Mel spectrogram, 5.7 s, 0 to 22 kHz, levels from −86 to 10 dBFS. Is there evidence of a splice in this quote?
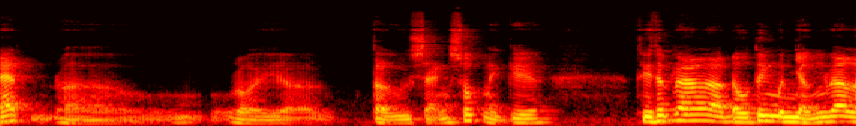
no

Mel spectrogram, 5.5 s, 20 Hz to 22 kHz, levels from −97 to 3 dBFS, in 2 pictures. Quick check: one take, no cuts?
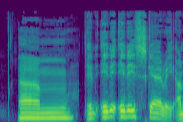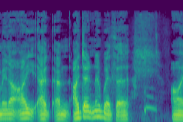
no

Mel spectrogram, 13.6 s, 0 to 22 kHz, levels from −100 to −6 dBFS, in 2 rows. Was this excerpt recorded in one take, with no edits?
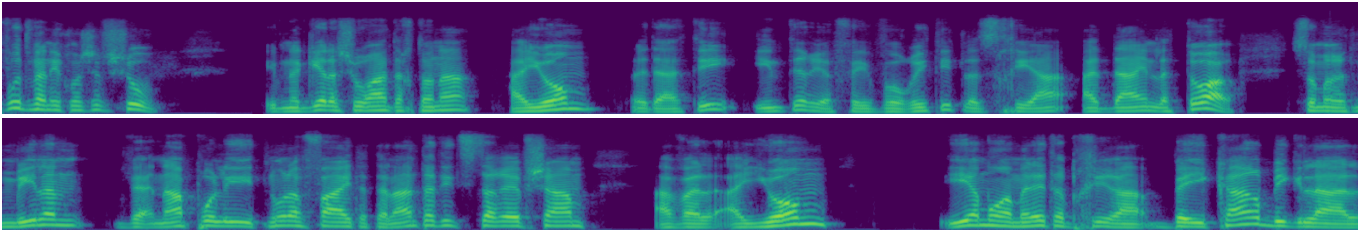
yes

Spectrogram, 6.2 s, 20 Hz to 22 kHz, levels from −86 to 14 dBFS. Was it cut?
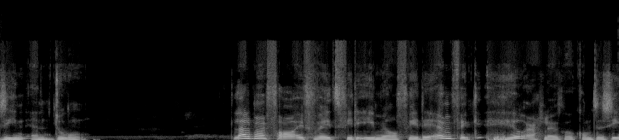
no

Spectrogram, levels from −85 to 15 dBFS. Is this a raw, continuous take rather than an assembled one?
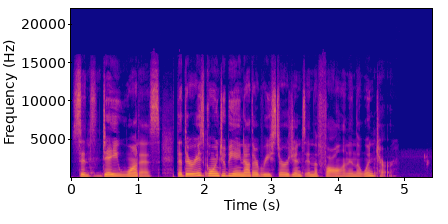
no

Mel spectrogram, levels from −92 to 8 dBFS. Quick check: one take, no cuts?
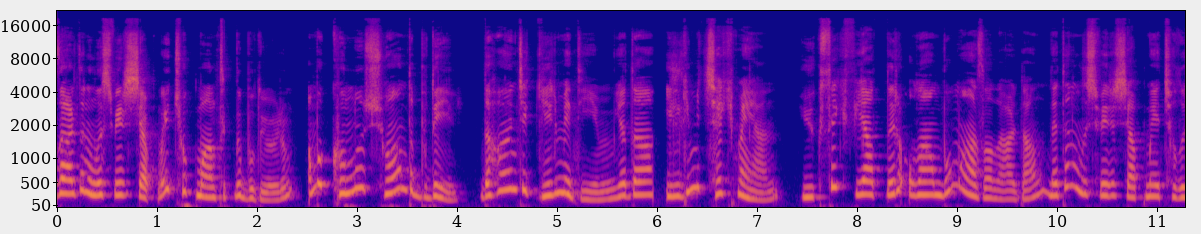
no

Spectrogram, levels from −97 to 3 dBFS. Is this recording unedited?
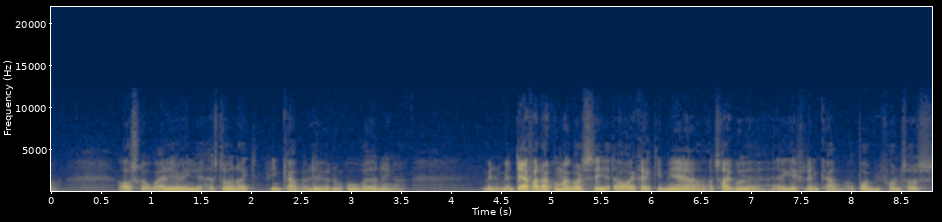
no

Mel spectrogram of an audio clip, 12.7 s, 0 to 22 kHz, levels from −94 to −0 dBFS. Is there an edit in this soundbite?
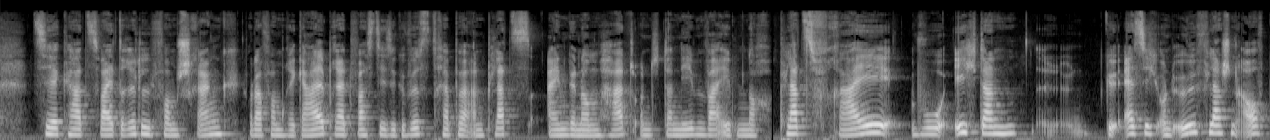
no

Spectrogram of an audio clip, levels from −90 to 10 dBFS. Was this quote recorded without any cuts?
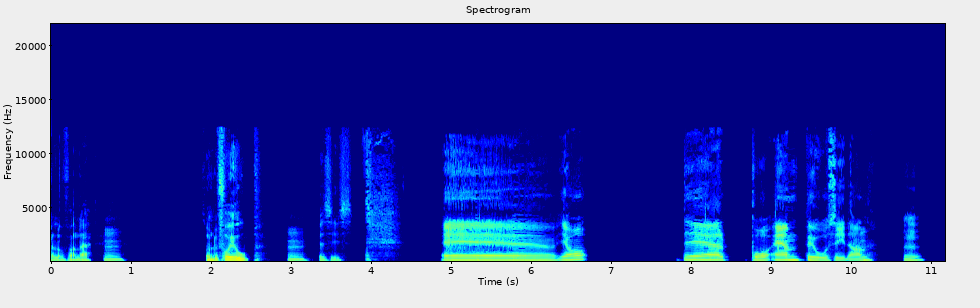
no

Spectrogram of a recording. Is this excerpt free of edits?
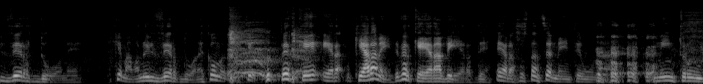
yes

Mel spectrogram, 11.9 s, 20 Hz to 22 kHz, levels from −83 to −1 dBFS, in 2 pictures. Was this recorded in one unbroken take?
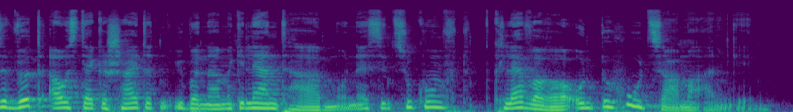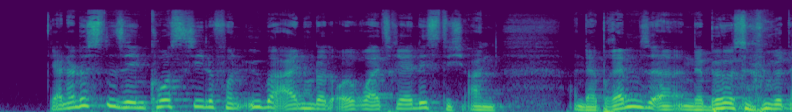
yes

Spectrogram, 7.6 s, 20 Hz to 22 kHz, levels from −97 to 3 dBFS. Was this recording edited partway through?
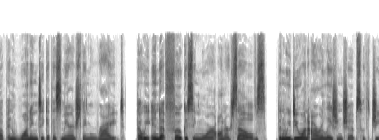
no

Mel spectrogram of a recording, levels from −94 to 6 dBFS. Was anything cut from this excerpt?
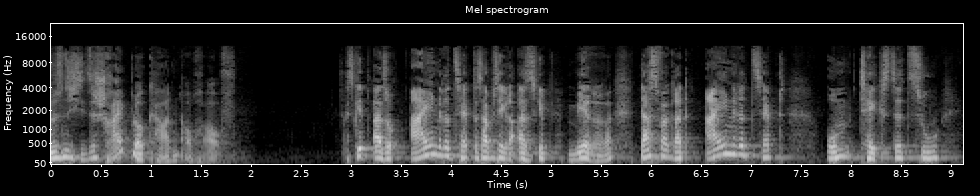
no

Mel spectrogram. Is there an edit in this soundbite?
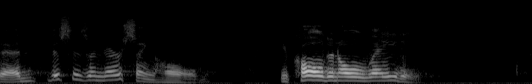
no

